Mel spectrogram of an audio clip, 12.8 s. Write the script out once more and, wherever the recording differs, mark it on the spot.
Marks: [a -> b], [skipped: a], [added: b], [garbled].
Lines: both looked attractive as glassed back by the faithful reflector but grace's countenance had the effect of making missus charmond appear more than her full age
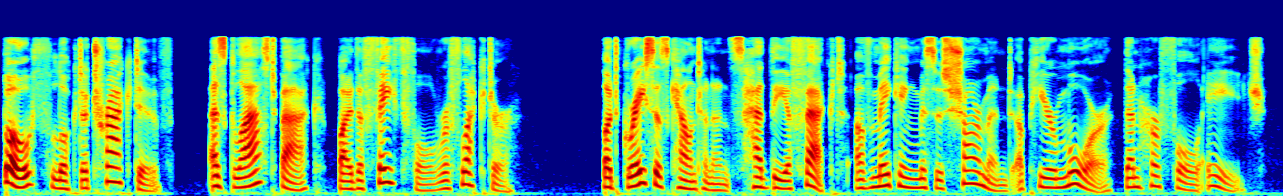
both looked attractive as glassed back by the faithful reflector but grace's countenance had the effect of making missus charmond appear more than her full age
